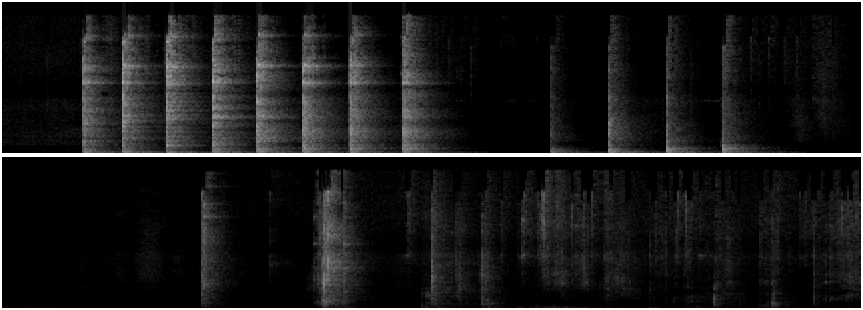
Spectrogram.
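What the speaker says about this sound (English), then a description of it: "you put that down, put that in the bobble and hammer it" A quick run of sharp metallic hammer blows on an eyelet setter, about a dozen in rhythmic bursts, then a few scattered taps and small clatters close by.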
